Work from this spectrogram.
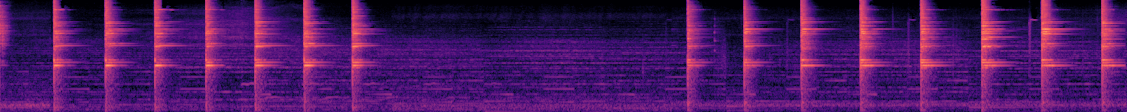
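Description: Hammer forging hot steel into a belt buckle on an anvil: sharp ringing strikes in a steady rhythm, a quick run of seven, a pause with a low rumble, then another run of about nine blows, close and loud.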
